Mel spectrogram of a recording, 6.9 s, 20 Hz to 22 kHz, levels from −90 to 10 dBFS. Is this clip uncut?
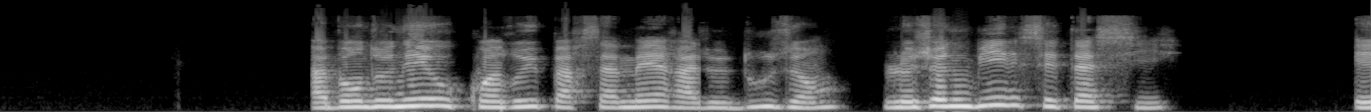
no; 3 cuts; at 2.5 s, 3.5 s, 4.3 s

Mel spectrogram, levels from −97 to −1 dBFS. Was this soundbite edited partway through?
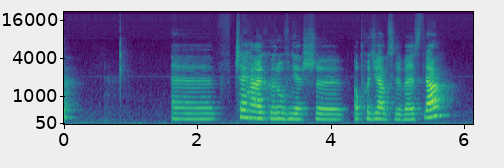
yes; 1 cut; at 4.3 s

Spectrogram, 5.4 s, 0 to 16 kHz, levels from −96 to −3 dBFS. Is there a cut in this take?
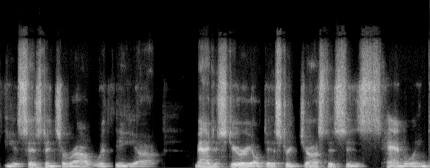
no; 0 cuts

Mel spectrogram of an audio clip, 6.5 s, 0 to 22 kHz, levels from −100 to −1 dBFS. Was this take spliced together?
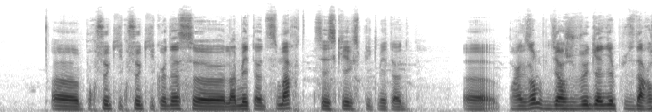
yes; 4 cuts; at 1.2 s, 3.0 s, 3.8 s, 4.2 s

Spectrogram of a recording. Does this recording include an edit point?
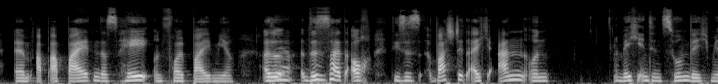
yes; 1 cut; at 1.5 s

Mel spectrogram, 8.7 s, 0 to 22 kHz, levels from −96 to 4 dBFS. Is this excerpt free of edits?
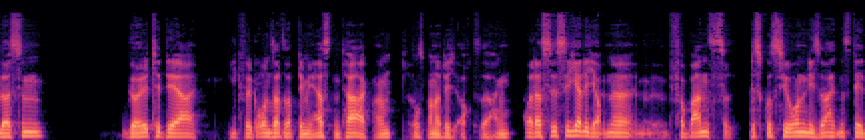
no; 6 cuts; at 2.5 s, 4.1 s, 4.7 s, 5.2 s, 6.0 s, 7.5 s

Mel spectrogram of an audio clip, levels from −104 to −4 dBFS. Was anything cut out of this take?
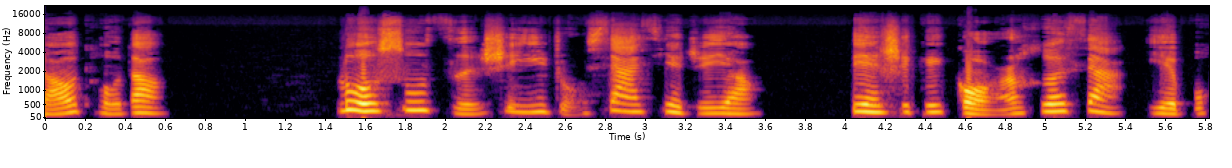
no; 0 cuts

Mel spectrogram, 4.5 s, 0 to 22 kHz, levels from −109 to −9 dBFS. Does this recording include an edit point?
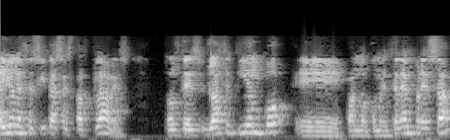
no; 0 cuts

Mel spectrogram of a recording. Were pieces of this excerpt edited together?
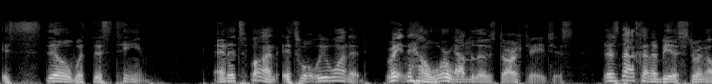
yes; 2 cuts; at 3.8 s, 4.5 s

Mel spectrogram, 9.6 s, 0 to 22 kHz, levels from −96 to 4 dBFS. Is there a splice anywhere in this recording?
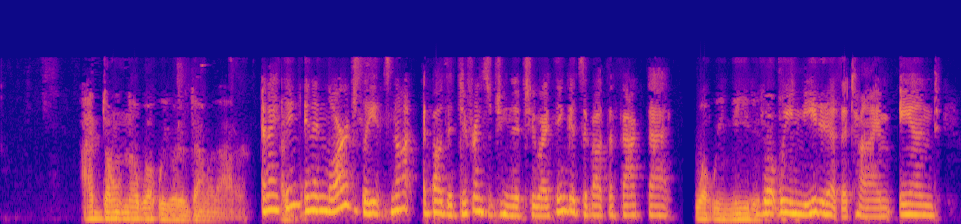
yes; 3 cuts; at 2.5 s, 3.0 s, 6.8 s

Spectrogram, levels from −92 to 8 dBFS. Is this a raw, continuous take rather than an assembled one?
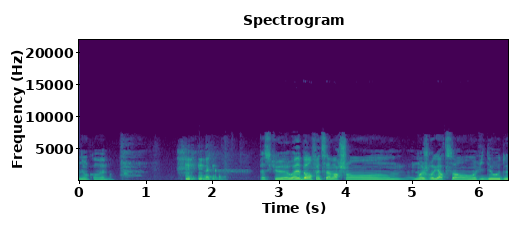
yes; 0 cuts

